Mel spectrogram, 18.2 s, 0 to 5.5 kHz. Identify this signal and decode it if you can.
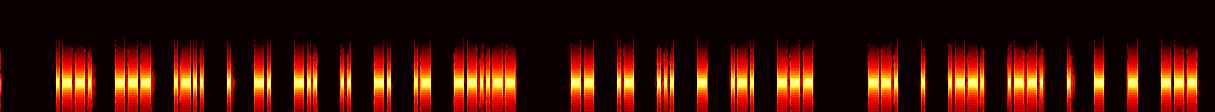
Morse code, heard as a keyed tone, about 25 wpm, spaced as for 16 wpm, 700 Hz. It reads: POLENDINA, MASTRO GEPPETTO
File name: Pinocchio / Pinocchio ch2 10 25 ik1hge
